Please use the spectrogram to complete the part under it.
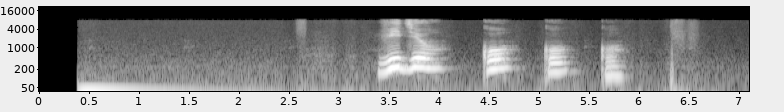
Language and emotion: Russian, neutral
